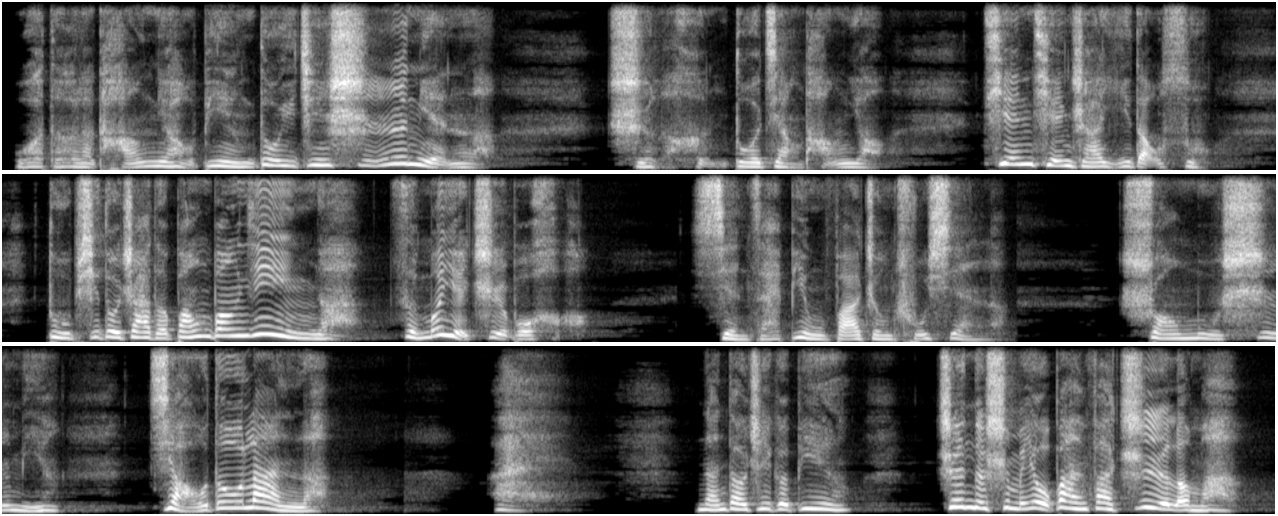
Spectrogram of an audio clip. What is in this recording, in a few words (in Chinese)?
动画 老人 老太; 糖尿病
